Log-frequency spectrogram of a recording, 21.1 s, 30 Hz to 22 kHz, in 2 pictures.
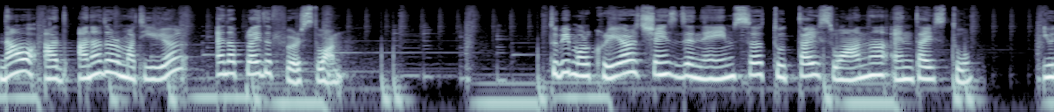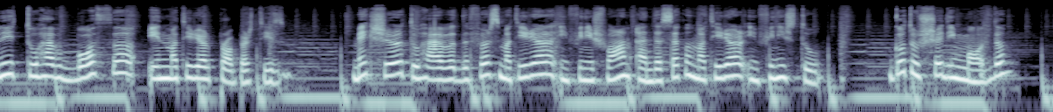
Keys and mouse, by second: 1.5 click, 2.0 click, 3.8 click, 4.6 click, 7.0 click, 7.6 click, 7.8 click, 8.5 click, 8.9 click, 9.0-12.5 drag, 12.6-13.7 drag, 13.9 click, 15.7 click, 16.8 click, 18.8 click.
